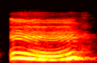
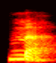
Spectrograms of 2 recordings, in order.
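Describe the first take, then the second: First: The m sound is held with no vowel after. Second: The m sound is followed by a short uh vowel. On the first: The speaker calls it right. "We pronounce them without the uh on the end" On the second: The speaker calls it wrong.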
